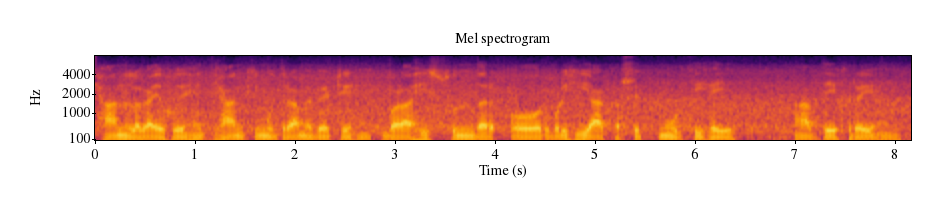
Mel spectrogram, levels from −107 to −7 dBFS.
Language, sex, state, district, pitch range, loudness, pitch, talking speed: Hindi, male, Uttar Pradesh, Etah, 75-80 Hz, -23 LUFS, 80 Hz, 175 wpm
